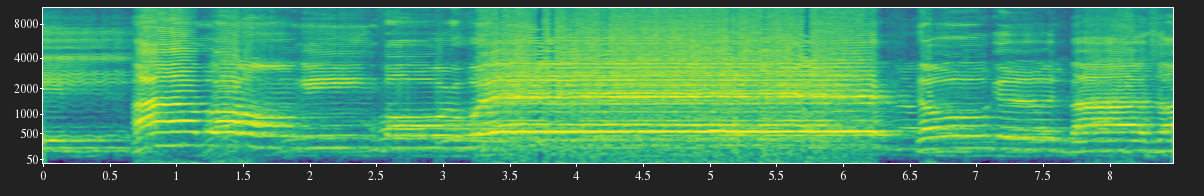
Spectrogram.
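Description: A male vocal group singing a gospel song together, with a long held note in the middle of the phrase.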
